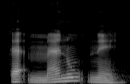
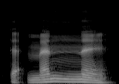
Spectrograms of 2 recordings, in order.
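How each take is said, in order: First: Two separate n sounds, the first with u. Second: One doubled n sound, the two merged. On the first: This is the word's original form. "أصلها كلمة إيه؟ تأمننا" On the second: The two n's have been assimilated. "لما حصل إدغام في النونين بقت تأمنا، نون مشددة"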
